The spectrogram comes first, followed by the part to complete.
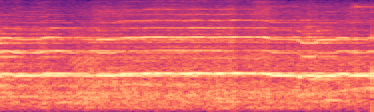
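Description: Bamboo flute holding one long, steady high note, moving to a new note near the end, as part of a Carnatic dance accompaniment.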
